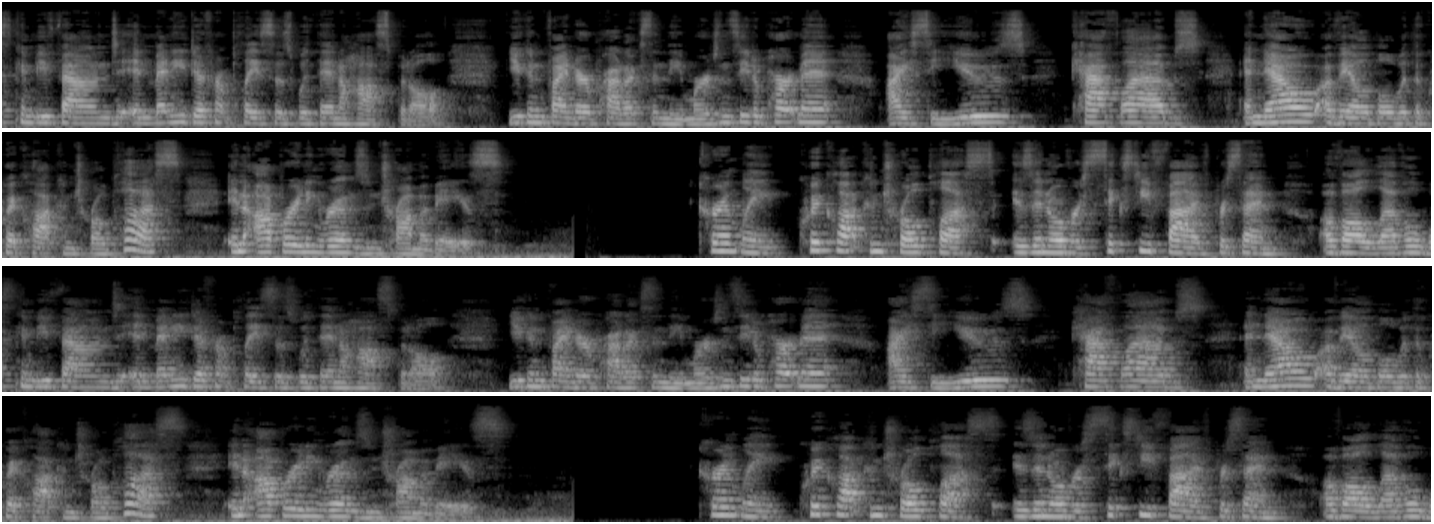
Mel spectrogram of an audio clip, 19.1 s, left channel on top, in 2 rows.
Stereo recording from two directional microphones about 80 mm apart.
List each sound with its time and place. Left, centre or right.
0.4 s speech: left
14.1 s speech: left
